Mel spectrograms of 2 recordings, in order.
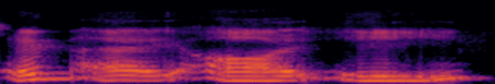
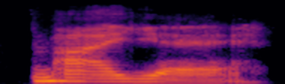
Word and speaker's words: Maie: No, my name is spelled M-A-I-E and it's Yes. pronounced Maie. Maya.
